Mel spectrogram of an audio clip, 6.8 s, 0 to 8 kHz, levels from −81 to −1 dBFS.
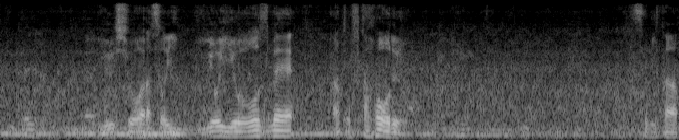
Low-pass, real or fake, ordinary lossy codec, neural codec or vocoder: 7.2 kHz; fake; none; codec, 24 kHz, 6 kbps, HILCodec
